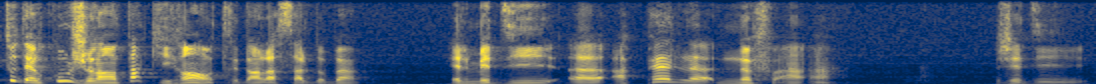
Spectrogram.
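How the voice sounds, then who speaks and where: Animated, high-voiced storytelling pastor. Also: male voice. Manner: animated storytelling, laughing and shouting at dramatic moments. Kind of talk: sermon with personal story. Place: church prayer meeting.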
